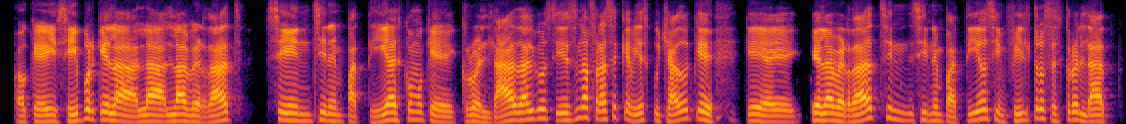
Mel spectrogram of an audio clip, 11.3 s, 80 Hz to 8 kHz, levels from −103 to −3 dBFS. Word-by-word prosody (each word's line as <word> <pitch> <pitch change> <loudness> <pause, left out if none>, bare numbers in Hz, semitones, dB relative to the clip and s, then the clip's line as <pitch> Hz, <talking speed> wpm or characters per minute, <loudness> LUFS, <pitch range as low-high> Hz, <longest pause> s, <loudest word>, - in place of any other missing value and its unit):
Okey, 145 +1 +2
sí, 150 +3 +3
porque 190 -2 +2
la 140 -5 +4
la 145 0 +2
la 155 +1 +3
verdad, 140 +4 +1 0.3
sin 170 -4 +2
sin 180 +1 -4
empatía, 150 +1 -1
es 180 - 0
como 185 -1 -8
que 130 -6 -2
crueldad, 145 +4 0
algo 195 +4 +1
así, 210 -5 -5
es 170 0 -3
una 235 +1 0
frase 200 +4 -2
que 200 - -3
había 165 -1 -3
escuchado 170 +4 -3
que 190 -6 +2 0.3
que 140 -3 -1
que 175 +1 +5
la 170 - +6
verdad, 155 +8 +3
sin 190 -9 -10
sin 175 0 -6
empatía, 160 +6 -3
o - - 0
sin 185 -8 -8
filtros, 175 +8 -4
es 160 -2 -8
crueldad. 150 -5 -1
165 Hz, 185 wpm, -20 LUFS, 145-185 Hz, 0.3 s, la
